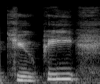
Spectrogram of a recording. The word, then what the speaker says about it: Kewpie: not she is the qp it's pronounced like the letter is q and p but it's spelled k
